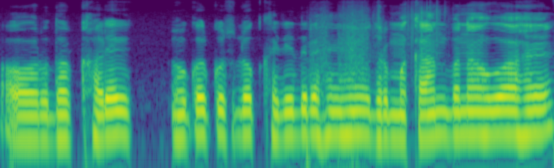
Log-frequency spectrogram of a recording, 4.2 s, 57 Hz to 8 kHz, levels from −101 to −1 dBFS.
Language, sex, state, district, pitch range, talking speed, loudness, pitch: Hindi, male, Delhi, New Delhi, 135-150 Hz, 200 wpm, -14 LUFS, 150 Hz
